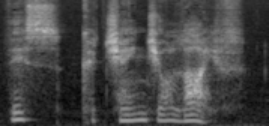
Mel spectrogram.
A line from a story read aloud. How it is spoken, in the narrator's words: whispered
